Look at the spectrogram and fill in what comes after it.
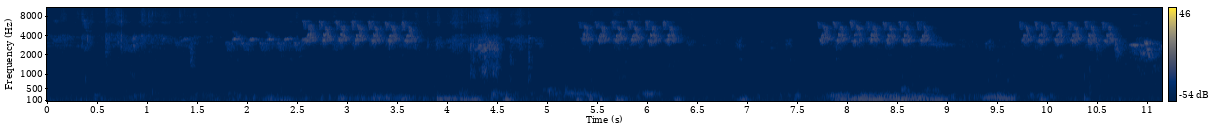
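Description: A bird chirping, with four quick trills of rapid high chirps about two seconds apart between quieter single chirps.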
